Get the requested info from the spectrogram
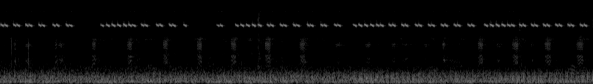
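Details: Rice-field cricket chirping in short bursts of rapid high pulses, separated by brief gaps, over a faint low murmur of ambient noise.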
